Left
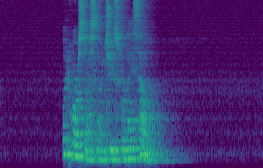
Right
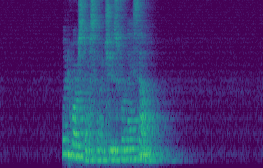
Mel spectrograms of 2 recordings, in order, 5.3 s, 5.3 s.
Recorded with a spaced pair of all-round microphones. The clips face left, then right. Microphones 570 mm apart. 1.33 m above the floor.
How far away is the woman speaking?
About 1.0 m.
